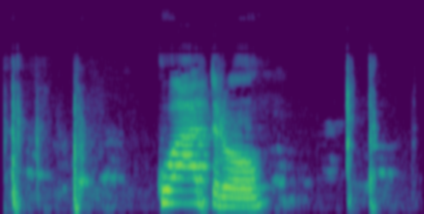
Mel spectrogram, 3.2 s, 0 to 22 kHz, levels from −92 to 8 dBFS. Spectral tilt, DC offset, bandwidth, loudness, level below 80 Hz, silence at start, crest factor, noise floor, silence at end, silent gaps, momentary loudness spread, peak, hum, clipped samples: -6.5 dB/octave; under 0.1%; 7.6 kHz; -17 LUFS; -70 dBFS; 0.1 s; 18 dB; -49 dBFS; 0.3 s; none; 18 LU; -2 dBFS; none; under 0.1%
